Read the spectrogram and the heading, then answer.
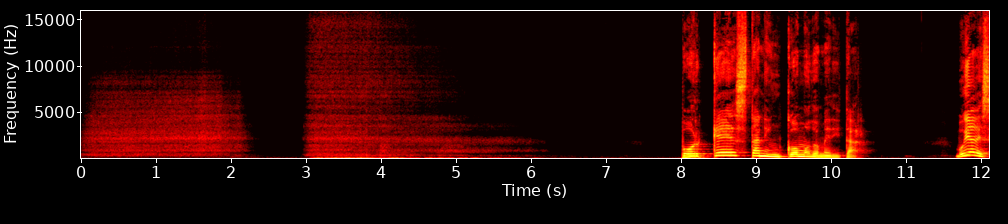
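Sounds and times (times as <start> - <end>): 
deep breath in and out: 0.0 - 6.4
speech: 8.0 - 10.4, 11.7 - 12.0.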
